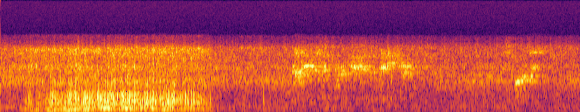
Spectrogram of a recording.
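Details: A dog snoring: one loud, rough, rasping breath lasting nearly two seconds, followed by quieter, softer breathy sounds and a faint background hum.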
